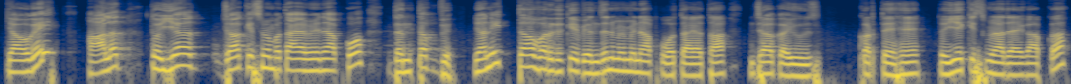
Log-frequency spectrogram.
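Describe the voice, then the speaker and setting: Guy teaching hindi for exams, high clear voice, keeps asking then answering himself. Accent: Indian Hindi. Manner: asks the class questions and answers them himself, repeats key words. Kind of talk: exam-prep lesson.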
